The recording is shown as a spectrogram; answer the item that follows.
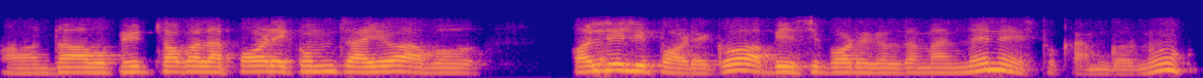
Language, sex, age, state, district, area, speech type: Nepali, male, 60+, West Bengal, Kalimpong, rural, conversation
